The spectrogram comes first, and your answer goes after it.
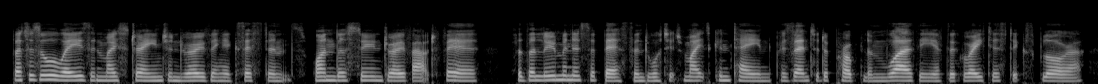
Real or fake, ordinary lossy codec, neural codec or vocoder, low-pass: fake; AAC, 48 kbps; codec, 16 kHz, 4 kbps, X-Codec, HuBERT features, trained on balanced general audio; 7.2 kHz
